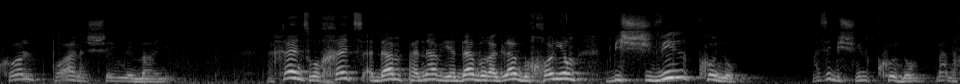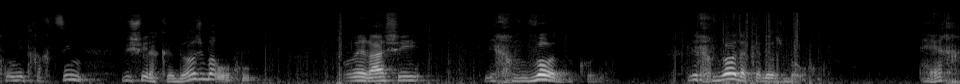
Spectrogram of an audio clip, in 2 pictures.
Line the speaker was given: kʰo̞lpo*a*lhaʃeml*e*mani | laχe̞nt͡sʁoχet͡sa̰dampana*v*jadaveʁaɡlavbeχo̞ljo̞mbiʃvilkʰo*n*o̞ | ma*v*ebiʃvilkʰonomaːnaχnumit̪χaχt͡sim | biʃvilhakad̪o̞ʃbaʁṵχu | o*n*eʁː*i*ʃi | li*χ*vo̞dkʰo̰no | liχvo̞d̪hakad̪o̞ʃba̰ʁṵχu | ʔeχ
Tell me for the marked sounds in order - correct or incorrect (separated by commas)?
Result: correct, correct, correct, correct, incorrect, incorrect, incorrect, correct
